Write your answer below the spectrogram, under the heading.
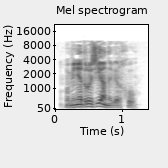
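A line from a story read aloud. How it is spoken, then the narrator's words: Angry, curt. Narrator (Russian): зло бросил Джек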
